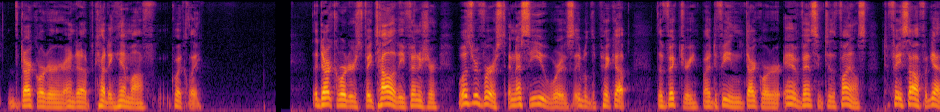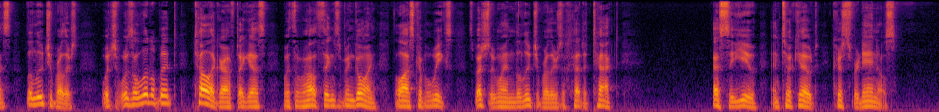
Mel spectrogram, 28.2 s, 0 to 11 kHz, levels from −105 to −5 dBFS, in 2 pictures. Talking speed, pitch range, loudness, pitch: 160 wpm, 100-130 Hz, -31 LUFS, 115 Hz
